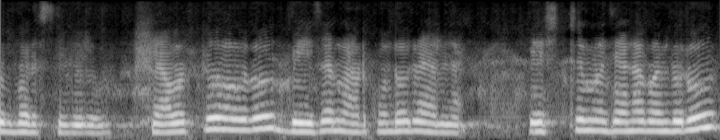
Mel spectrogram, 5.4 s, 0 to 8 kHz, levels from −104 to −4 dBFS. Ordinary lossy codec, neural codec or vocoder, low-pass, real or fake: none; codec, 16 kHz, 2 kbps, FreqCodec, smaller model; none; fake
